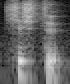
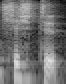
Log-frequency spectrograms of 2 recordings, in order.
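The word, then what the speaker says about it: 支出: 발음은 시시트, 지출은 시시트, 시시트.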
